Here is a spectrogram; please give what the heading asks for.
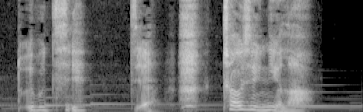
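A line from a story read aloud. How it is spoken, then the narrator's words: Tearful, subsiding sobs. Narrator (Chinese): 李小夏 渐渐止住抽泣，道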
